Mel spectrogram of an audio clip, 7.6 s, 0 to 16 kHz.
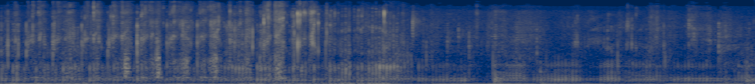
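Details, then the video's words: Indoors, the youngest house cat Rang-i licks a binaural 3Dio ear microphone and purrs; crisp wet licking strokes crowd the first half, then a quieter, even low purr carries on alone. "ASMR 하는 고양이!(Purring & ear licking sound)"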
